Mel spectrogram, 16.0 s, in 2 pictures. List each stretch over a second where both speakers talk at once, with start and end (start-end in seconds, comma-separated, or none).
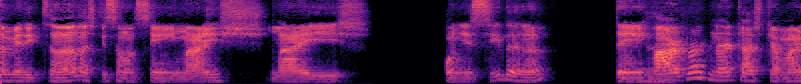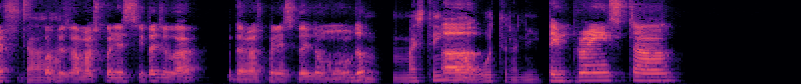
none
